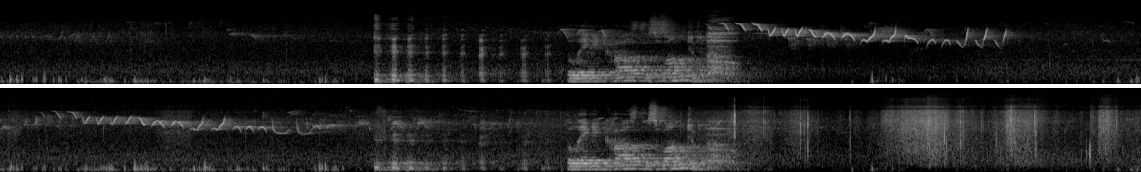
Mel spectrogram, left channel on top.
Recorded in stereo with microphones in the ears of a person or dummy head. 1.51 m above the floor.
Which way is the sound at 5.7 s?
35° right (ahead or behind).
